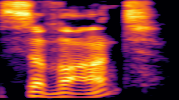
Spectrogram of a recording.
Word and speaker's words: SXVXNT: hiphop and rap artist, Savant, which is spelled much different than how it sounds. So yeah. So how you doing, Savant?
